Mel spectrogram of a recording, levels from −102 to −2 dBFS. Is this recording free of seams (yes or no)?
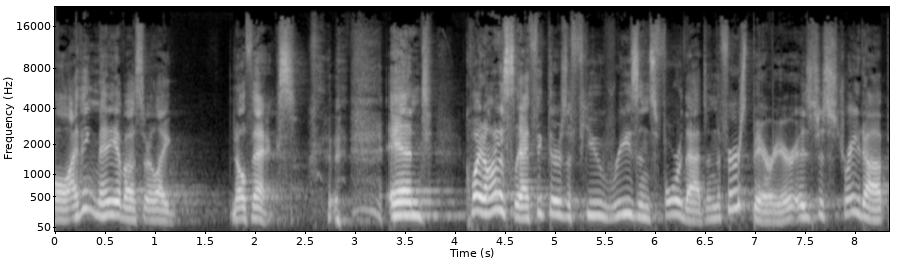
no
